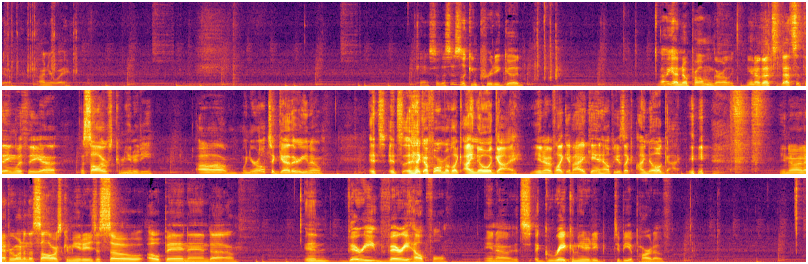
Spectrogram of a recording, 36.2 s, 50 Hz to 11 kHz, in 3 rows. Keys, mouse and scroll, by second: 0.0-0.3 scroll up 4, 0.3-1.1 scroll down 6, 1.3-2.9 middle drag, 4.4-6.7 middle drag, 7.3 click.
